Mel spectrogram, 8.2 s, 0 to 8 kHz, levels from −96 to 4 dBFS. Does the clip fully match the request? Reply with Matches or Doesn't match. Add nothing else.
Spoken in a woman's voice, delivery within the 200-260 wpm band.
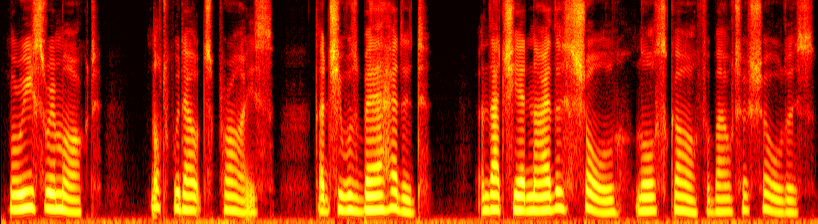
Doesn't match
